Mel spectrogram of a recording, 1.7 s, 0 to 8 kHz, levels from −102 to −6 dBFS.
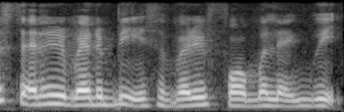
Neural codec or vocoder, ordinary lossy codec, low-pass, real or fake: none; AAC, 48 kbps; 7.2 kHz; real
